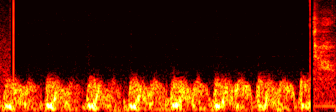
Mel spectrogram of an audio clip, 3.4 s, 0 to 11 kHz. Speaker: Mais disons àentour de 20 jours, on peut entendre les premiers battements de cœur.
